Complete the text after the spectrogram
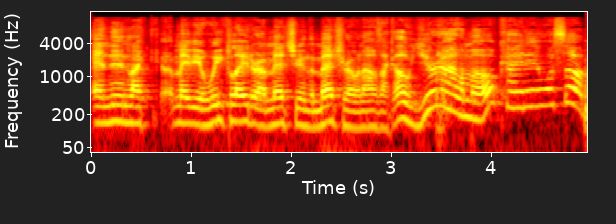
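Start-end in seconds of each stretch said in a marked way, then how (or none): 3.1-4.9 high-pitched realization and greeting; retold sudden recognition. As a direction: act out putting a face to a name, pitch leaping. Retelling recognition on first meeting.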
